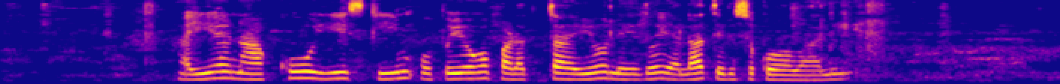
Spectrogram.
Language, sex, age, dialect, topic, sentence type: Telugu, female, 36-40, Utterandhra, banking, question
